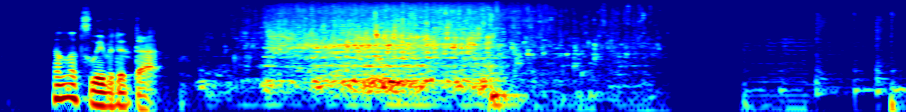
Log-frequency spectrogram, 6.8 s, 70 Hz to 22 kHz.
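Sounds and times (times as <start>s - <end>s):
speech: 0.4s - 1.3s
toilet flushing with a rushing whoosh of water: 1.5s - 5.0s.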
